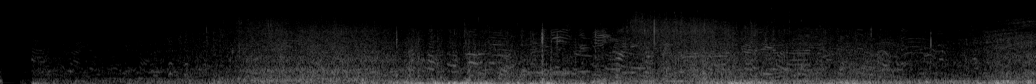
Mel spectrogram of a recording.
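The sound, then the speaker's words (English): Continuous outdoor seaside ambience at Broadstairs in Kent on a sunny summer afternoon: surf washing steadily, gusts of wind buffeting the microphone, and a murmur of voices and activity, broad and fairly loud throughout. “As you can probably hear from the background noise, I'm by the sea on a gloriously sunny summer's afternoon here at Broadstairs in Kent”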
